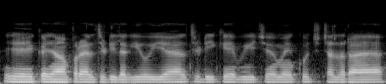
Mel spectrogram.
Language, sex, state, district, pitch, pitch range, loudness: Hindi, male, Chandigarh, Chandigarh, 115 Hz, 115-120 Hz, -16 LUFS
